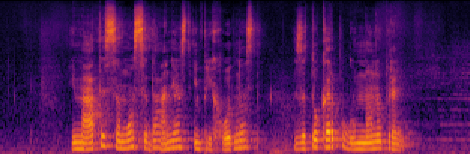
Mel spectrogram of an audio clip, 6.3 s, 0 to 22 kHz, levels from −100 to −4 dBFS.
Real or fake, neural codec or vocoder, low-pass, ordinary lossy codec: fake; codec, 44.1 kHz, 7.8 kbps, Pupu-Codec; none; none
